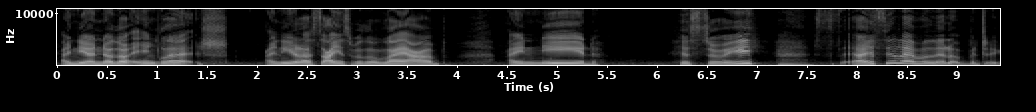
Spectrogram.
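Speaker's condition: Down syndrome; age 31

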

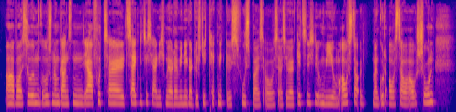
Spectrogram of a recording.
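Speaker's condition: Hard of hearing since birth, congenital, cochlear implant, severe; partial sign language

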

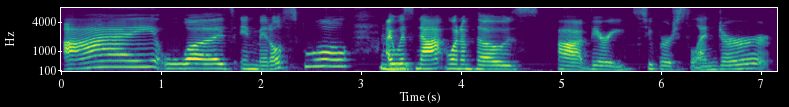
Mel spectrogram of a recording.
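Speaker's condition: Bilateral cleft lip and palate; congenital

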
